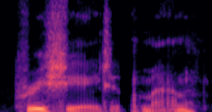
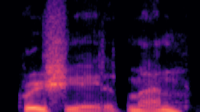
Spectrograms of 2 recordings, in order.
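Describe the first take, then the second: First: It is said in an attempted British accent. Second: The same.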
